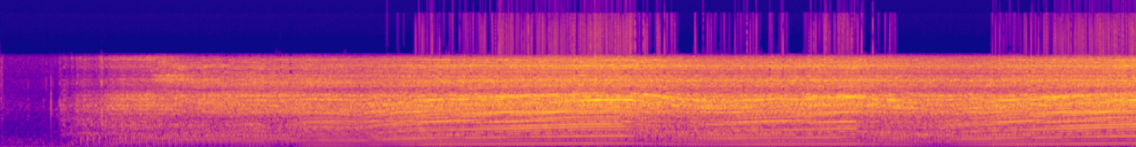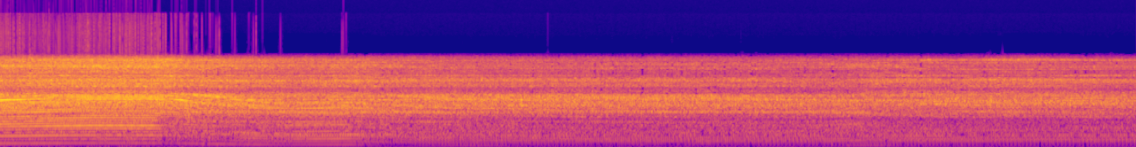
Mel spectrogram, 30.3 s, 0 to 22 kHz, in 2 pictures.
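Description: Tomos moped's small two-stroke single-cylinder engine catches about a second in and idles, then is revved up twice, each time rising over a few seconds and falling back, the second to about 5,000 rpm, before settling to a steady idle.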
